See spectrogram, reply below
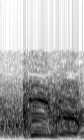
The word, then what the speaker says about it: Keever: Keever, my last name.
